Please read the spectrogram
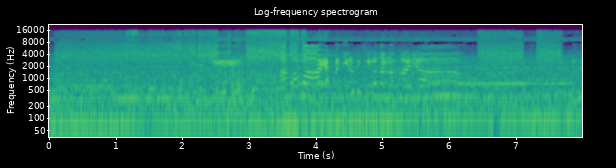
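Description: Busy city street at night: a steady low rumble of traffic, with voices of passers-by and music with held notes mixed in, the voices clearest in the middle.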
